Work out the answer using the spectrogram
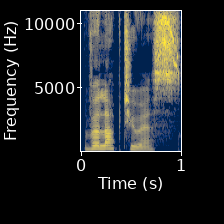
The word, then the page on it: voluptuous: və’lʌptʃʋəs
